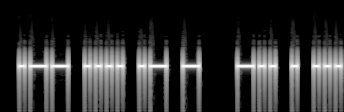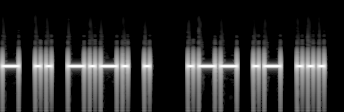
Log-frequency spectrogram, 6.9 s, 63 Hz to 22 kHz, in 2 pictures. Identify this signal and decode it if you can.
Morse code, heard as a keyed tone, about 22 wpm, 700 Hz. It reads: WHAT DEVICE WAS
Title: Sentences from Top 1500 Words 22wpm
